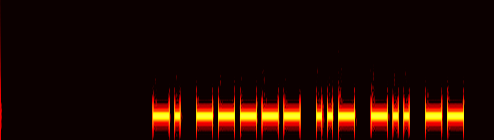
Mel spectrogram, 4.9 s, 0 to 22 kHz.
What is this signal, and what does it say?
Morse code, heard as a keyed tone, about 25 wpm, 700 Hz. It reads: N0UDM
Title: Speed Racing - USA 1x3 Call Signs 22wpm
